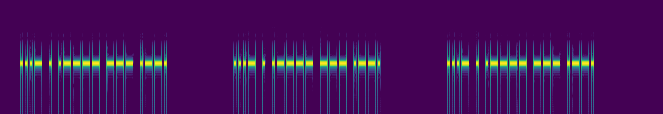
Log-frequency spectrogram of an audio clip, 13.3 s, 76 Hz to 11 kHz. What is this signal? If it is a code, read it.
Morse code, heard as a keyed tone, about 25 wpm, 700 Hz. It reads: VE1OP VE1OP VE1OP
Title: Call Signs Repeated 2x - 25wpm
